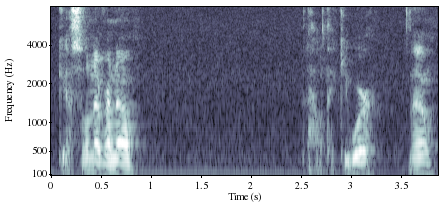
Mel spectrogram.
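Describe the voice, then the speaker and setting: A young man acting an awkward, self-conscious teenage boy, halting and correcting himself in a stage monologue. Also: lowish voice, completely flat delivery, slight background noise, lightly acted. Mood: awkward, regretful. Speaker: stage actor. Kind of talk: theatrical letter monologue.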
